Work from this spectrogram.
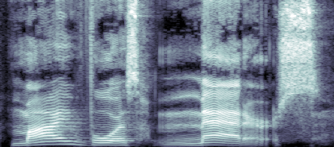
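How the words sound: It is said with sassy attitude.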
